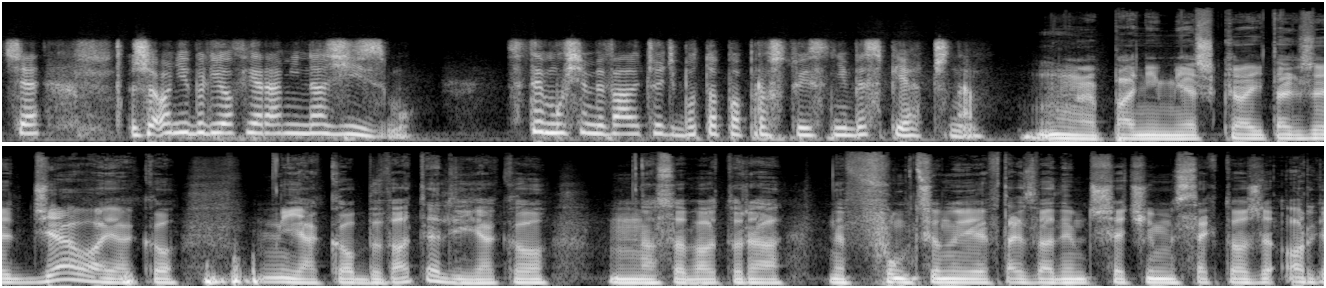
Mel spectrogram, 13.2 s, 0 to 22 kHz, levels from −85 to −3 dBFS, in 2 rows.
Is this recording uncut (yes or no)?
yes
